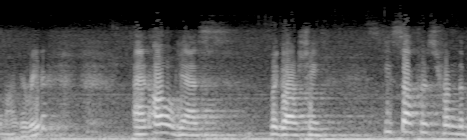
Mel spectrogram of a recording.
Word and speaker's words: Legoshi: So for me, I'm always going to pronounce it as Legosi, but then when I watch the anime and they pronounce it right, Legoshi, I get so confused.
